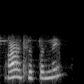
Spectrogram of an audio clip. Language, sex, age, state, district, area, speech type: Telugu, female, 18-30, Andhra Pradesh, Kurnool, urban, conversation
